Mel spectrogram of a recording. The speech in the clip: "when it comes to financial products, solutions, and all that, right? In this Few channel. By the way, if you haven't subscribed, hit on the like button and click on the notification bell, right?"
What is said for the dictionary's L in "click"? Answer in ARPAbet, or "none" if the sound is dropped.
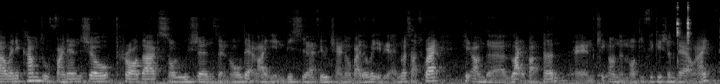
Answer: none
